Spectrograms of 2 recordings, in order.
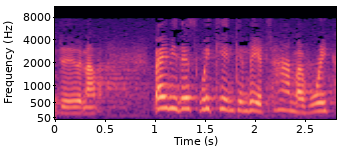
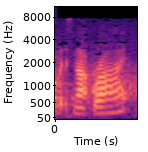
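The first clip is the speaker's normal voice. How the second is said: usual speaking voice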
